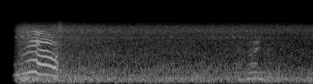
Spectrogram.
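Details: Stray cat at a ferry terminal while ferries are cancelled, approaching to be petted; one loud, clear rising-then-falling meow near the start, then steady background hiss with a faint second call near the end.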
